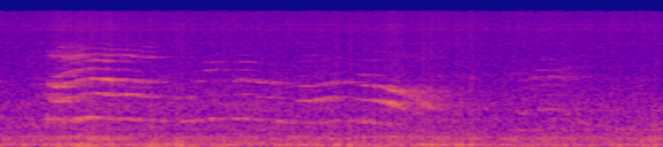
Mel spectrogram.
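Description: Two high-pitched, wavering cries in the first three seconds, the second dipping in pitch as it ends, over low room rumble.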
